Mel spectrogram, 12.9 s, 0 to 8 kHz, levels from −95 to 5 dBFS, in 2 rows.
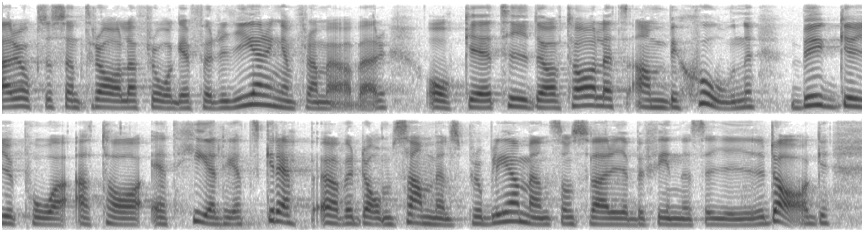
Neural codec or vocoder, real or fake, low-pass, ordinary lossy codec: none; real; 7.2 kHz; none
